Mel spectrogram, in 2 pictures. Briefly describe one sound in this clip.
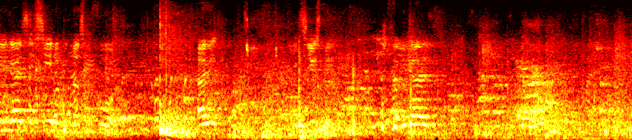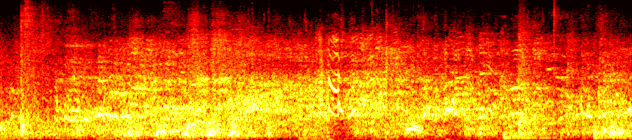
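A young man speaks with animation in a large echoing hall.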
